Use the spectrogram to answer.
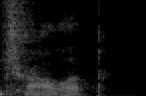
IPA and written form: ˈtrɒləp (Trollope)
